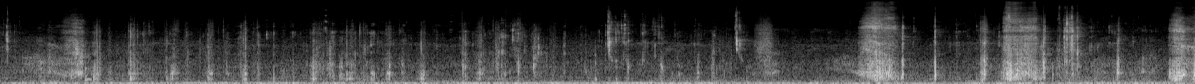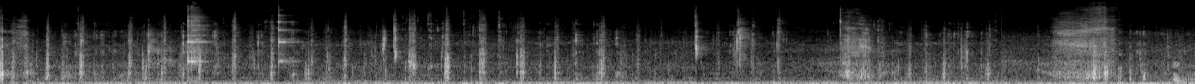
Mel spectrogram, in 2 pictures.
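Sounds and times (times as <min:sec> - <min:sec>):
low hum: 0:00.0 - 0:15.8
chewing with wet mouth clicks: 0:00.8 - 0:07.6, 0:08.7 - 0:22.0
noodle slurping: 0:08.5 - 0:09.2, 0:09.8 - 0:11.0, 0:11.6 - 0:12.4, 0:20.2 - 0:23.2.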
